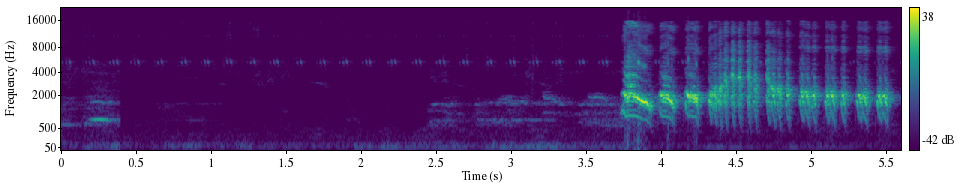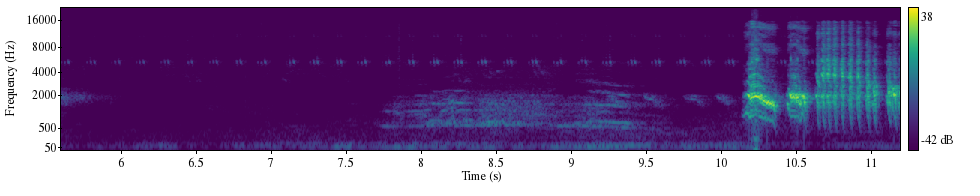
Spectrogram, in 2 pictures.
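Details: Loud, dense bursts of harsh laughing chatter from a white-crested laughingthrush, separated by quieter stretches of soft calls, with a faint steady ticking in the background.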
